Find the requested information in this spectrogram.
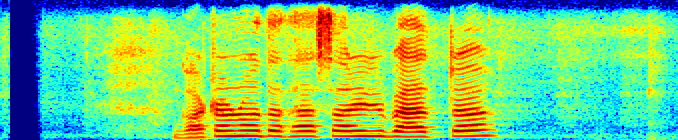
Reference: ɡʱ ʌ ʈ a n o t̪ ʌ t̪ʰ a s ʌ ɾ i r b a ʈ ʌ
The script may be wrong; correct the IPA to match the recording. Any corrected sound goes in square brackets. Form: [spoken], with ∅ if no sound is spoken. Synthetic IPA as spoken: ɡʱ ʌ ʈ [ʌ] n o t̪ ʌ t̪ʰ a s ʌ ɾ i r b a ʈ ʌ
